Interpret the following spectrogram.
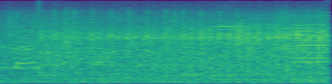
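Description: Street traffic: a steady low engine rumble from passing motor vehicles, with a faint voice briefly near the start.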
